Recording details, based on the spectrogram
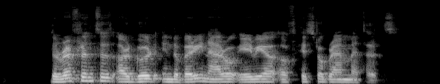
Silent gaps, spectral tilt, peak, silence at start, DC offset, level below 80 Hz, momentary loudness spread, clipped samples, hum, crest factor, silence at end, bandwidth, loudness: none; -7 dB/octave; -2 dBFS; 0.5 s; under 0.1%; -58 dBFS; 9 LU; under 0.1%; none; 18 dB; 0.5 s; 14.5 kHz; -18 LUFS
